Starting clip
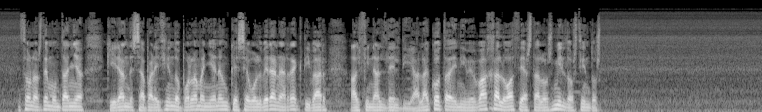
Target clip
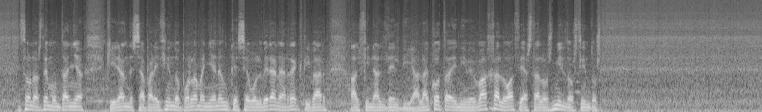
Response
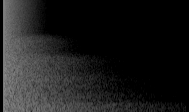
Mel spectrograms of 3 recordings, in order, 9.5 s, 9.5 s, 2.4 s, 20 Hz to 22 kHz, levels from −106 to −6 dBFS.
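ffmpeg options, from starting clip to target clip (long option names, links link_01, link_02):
-af "aeval=exprs='val(0)+0.5*0.0335*sgn(val(0))':channel_layout=same,acompressor=threshold=-23dB:ratio=2"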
